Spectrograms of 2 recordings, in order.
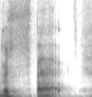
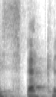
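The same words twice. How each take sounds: First: Said in the usual way. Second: "spec" for respect, first syllable dropped; "spec" as a mate's shortened respect; clipped slang word. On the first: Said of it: "and she meant respect". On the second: Retold or imitated. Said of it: "used to say".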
